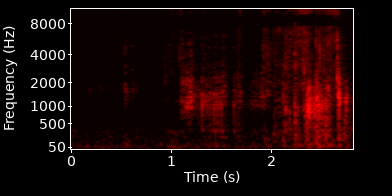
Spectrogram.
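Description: A book page rustles as it turns.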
